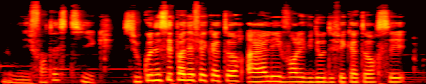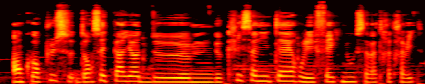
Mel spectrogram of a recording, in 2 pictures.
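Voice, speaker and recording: A woman's voice: medium pitch, brisk, hardly any pauses, warm tone, soft background music. A French woman in her thirties, chatting casually and teasingly on a live stream from home, talking back to her chat. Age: 30s. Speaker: Twitch streamer. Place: at home, cat nearby.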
